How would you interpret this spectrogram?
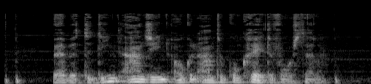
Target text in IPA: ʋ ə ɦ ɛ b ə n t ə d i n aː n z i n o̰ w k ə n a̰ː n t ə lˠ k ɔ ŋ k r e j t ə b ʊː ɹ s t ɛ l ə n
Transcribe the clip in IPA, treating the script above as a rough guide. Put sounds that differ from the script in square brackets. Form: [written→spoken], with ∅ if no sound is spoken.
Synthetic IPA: ʋ ə ɦ ɛ b ə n t ə d i n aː n z i n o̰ w k ə n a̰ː n t [ə→ɑ] lˠ k ɔ ŋ k r e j t ə [b→v] ʊː ɹ s t ɛ l ə n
